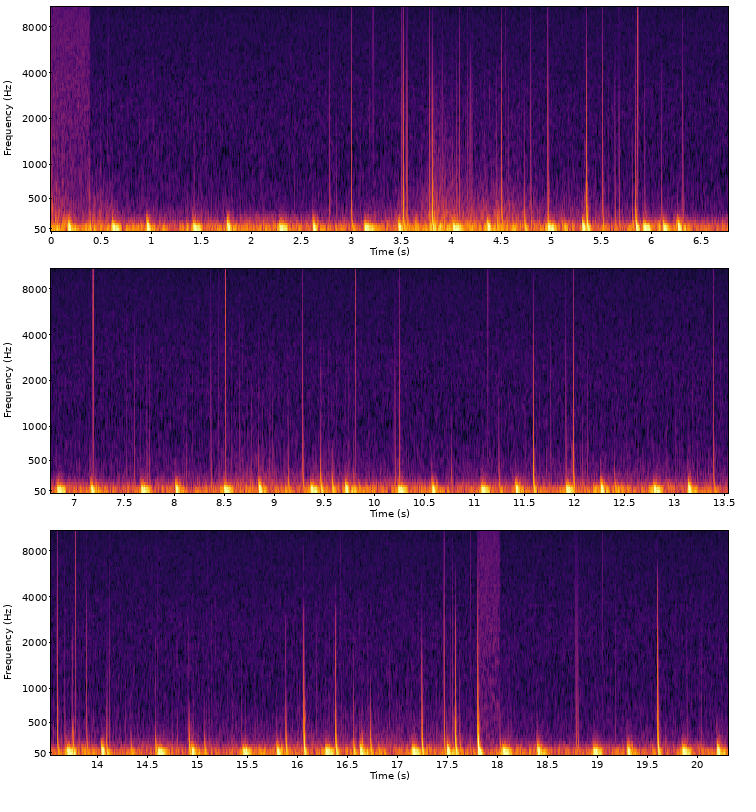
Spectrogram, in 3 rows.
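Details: Female heartbeat at about 69 beats per minute: steady, low thumps with a soft background hum; normal heartbeat.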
